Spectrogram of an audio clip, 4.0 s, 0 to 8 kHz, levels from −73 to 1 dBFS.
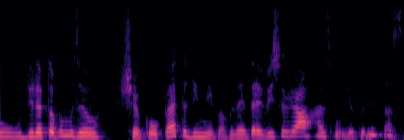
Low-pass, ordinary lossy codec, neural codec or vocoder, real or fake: none; none; codec, 16 kHz, 0.5 kbps, X-Codec, HuBERT features, trained on LibriSpeech; fake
